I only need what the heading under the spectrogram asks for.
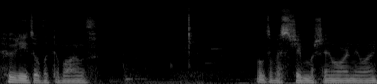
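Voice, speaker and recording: With music in the background, a man speaks in a very deep, low pitch and a monotone, flat intonation. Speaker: gaming streamer. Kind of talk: live game stream chat. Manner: casual, hesitant with ums.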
